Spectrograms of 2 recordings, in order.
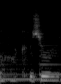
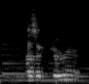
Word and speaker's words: Hazakura: Hazakura? Yeah, there you No, go. I'm just gonna keep pronouncing it the way I was doing it before. You don't want to start the word with hawk.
